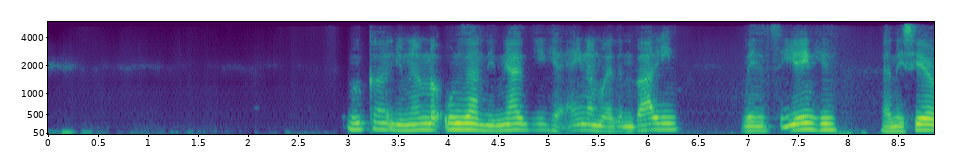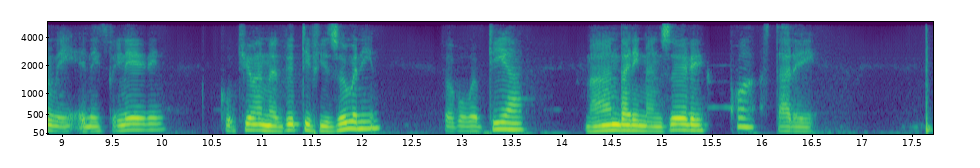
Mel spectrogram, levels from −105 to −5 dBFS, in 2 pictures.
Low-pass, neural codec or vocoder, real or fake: 5.4 kHz; codec, 16 kHz, 0.5 kbps, X-Codec, HuBERT features, trained on balanced general audio; fake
